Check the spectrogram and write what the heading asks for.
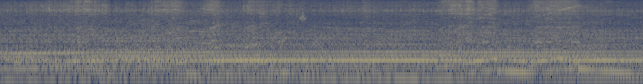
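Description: Racing car engine idling steadily in the paddock. In the last couple of seconds its pitch rises and falls a few times.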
